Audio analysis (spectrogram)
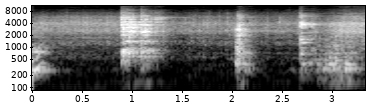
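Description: Eggplant frying in oil in a pan for hotel-style South Indian sambar, stirred in three distinct scraping strokes, each followed by a bright burst of sizzling, heard up close without speech.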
